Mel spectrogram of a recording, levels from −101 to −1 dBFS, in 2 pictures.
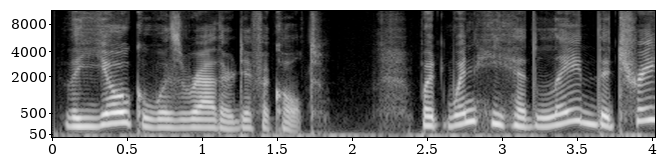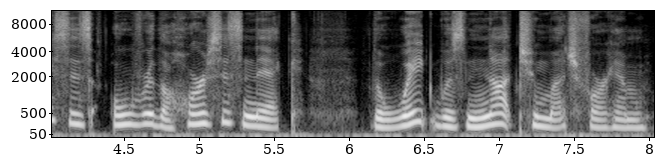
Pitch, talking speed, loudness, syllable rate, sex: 205 Hz, 180 wpm, -18 LUFS, 4.5 syllables/s, female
